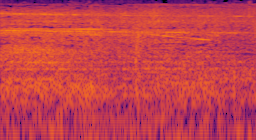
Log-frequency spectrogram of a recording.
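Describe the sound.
A landspeeder racing above desert sands: a continuous, loud engine drone with a thin, high whine held steady throughout, like a hovering jet-powered craft, with no voices.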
